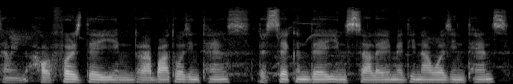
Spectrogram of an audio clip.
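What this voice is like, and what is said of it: Non-native English, foreign accent. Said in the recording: “poor English with my foreign accent”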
